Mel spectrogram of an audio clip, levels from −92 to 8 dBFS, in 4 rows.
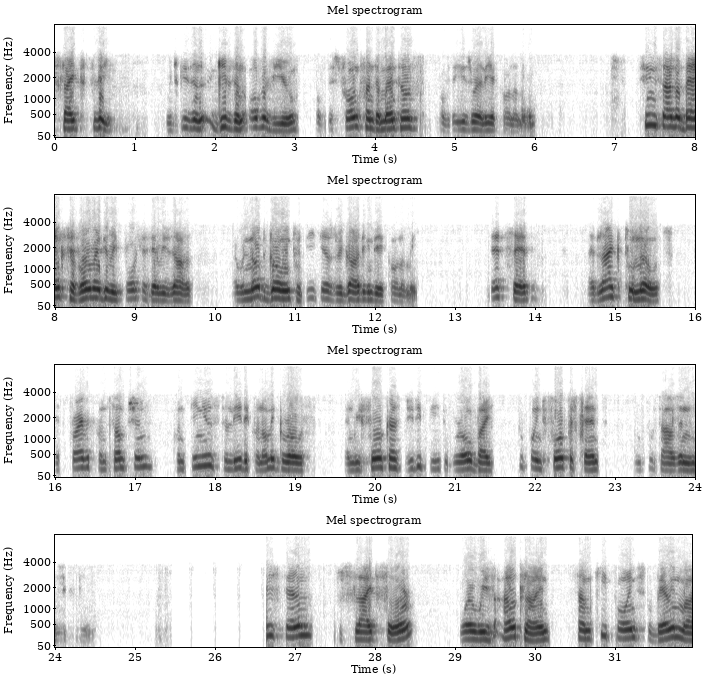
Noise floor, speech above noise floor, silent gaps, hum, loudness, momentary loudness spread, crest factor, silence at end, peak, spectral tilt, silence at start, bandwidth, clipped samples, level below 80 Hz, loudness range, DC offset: -80 dBFS; 62 dB; none; none; -19 LUFS; 15 LU; 16 dB; 0 s; -4 dBFS; -9 dB/octave; 0 s; 4 kHz; under 0.1%; -58 dBFS; 8 LU; under 0.1%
